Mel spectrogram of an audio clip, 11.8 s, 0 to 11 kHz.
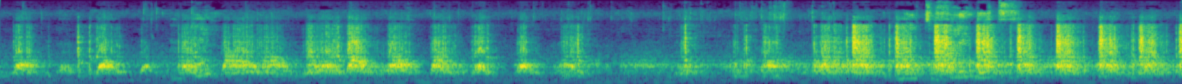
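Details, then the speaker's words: Fetal Doppler at a 29-week twin pregnancy antenatal visit, second twin: fast, regular whooshing beats at 144–146 per minute, a strong, regular normal fetal heartbeat. "This is strong. Very strong heartbeat. 145 146, 144, 145 again. So, these babies are strong with very strong heartbeats."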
